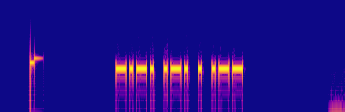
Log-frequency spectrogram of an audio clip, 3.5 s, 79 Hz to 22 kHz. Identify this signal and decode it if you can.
Morse code, heard as a keyed tone, about 34 wpm, 700 Hz. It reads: CREW
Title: Sentences from Top 1500 Words - New Word Drill Alt - 35wpm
